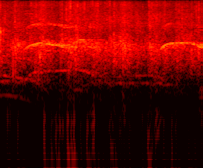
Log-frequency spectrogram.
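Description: An audience breaks into a steady round of applause, dense clapping from many hands holding an even, moderately loud level throughout, with a high whistle rising above it twice.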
